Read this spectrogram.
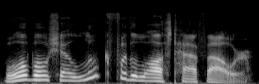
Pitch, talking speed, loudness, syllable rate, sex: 175 Hz, 185 wpm, -18 LUFS, 3.6 syllables/s, male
